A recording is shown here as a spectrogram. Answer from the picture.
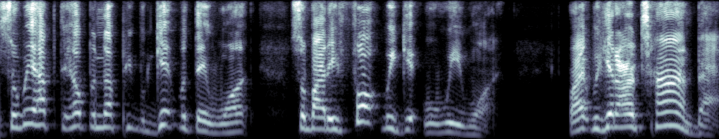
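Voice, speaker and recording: A man with an American accent, an animated tone and very wide pitch swings, against a quiet background. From Washington D.C. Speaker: network marketing recruiter. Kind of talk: sales pitch. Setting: video call. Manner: fast.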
